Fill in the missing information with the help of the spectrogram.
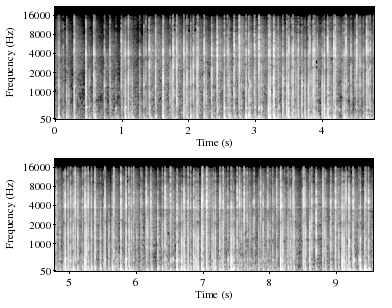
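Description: Long white nails tap rapidly on an arched bundle of striped paper straws. The result is a dense stream of sharp, dry, bright clicks that stop instantly with no ring, layered into a continuous crackling patter with little low end.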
